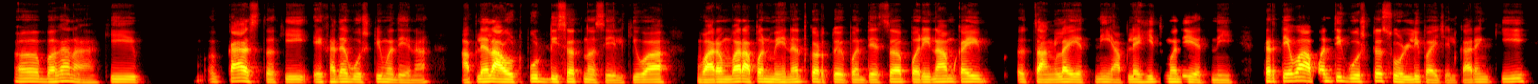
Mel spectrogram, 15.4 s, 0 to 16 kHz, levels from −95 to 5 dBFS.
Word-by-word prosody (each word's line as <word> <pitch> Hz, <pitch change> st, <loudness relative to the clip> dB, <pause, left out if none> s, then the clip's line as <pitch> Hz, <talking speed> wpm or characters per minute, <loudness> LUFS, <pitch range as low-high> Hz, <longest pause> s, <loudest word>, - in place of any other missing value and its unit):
अ, 135 Hz, -1 st, -1 dB
बघा 125 Hz, +5 st, +1 dB
ना, 100 Hz, -8 st, -6 dB
की 115 Hz, +4 st, -5 dB, 0.8 s
अ, 120 Hz, -, -11 dB
काय 150 Hz, +1 st, +6 dB
असतं, 115 Hz, -5 st, -4 dB
की 115 Hz, +1 st, -5 dB
एखाद्या 120 Hz, +2 st, -1 dB
गोष्टीमध्ये 115 Hz, -2 st, -4 dB
ना, 95 Hz, +1 st, -9 dB, 0.4 s
आपल्याला 125 Hz, +6 st, +5 dB
आउटपुट 115 Hz, +3 st, +5 dB
दिसत 120 Hz, 0 st, -1 dB
नसेल 105 Hz, -4 st, -5 dB
किंवा 115 Hz, 0 st, +3 dB, 0.4 s
वारंवार 115 Hz, +4 st, +6 dB
आपण 130 Hz, -1 st, +5 dB
मेहनत 115 Hz, +2 st, -2 dB
करतोय, 120 Hz, -2 st, +1 dB
पण 110 Hz, 0 st, -5 dB
त्याचा 110 Hz, +2 st, +2 dB
परिणाम 120 Hz, +3 st, +1 dB
काही 125 Hz, +1 st, +2 dB, 0.4 s
अ, -, -, -3 dB
चांगला 110 Hz, +2 st, +3 dB
येत 115 Hz, -1 st, 0 dB
नाही, 120 Hz, 0 st, -6 dB
आपल्या 110 Hz, +2 st, -2 dB
हितमध्ये 120 Hz, 0 st, -3 dB
येत 105 Hz, -1 st, -4 dB
नाही, 100 Hz, -2 st, -7 dB, 0.3 s
तर 145 Hz, -, +5 dB
तेव्हा 155 Hz, +3 st, +5 dB
आपण 155 Hz, -1 st, +2 dB
ती 165 Hz, -, +2 dB
गोष्ट 135 Hz, +2 st, -1 dB
सोडली 120 Hz, -7 st, 0 dB
पाहिजे. 100 Hz, -4 st, -4 dB
कारण 115 Hz, +3 st, -3 dB
की 125 Hz, +4 st, -7 dB
115 Hz, 160 wpm, -24 LUFS, 110-125 Hz, 0.8 s, काय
